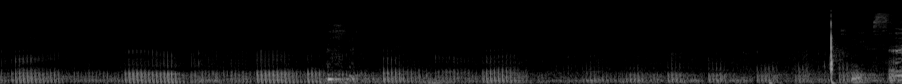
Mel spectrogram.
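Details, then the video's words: F2 Savannah cat Zara, a female, purring after her morning shower, happy and clean; a steady low rumble in pulsing waves with a woman speaking softly over it and a sharp click near the end. "Happy Excited Meows And Purrs From F2 Savannah Cat Zara!"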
